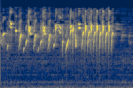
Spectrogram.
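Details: Kept European goldfinch, Carduelis carduelis, singing a rapid, tumbling run of bright twittering and tinkling notes that ends abruptly after about two seconds, leaving only a faint low hum.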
